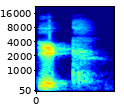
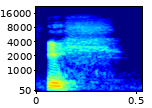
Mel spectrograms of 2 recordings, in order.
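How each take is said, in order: First: The ch sound is harsh and throaty. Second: The ch sound is soft and breathy. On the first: The speaker calls it wrong. "quite harsh" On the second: The speaker calls it right. "it's much softer"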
